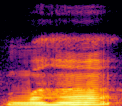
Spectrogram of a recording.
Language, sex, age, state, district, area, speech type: Urdu, male, 18-30, Delhi, Central Delhi, urban, spontaneous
